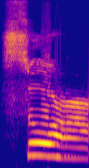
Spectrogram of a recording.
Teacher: Perhatikan ain yang ditasdid itu berjalan ya, jangan kaku. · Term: sifat tawasudnya ain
